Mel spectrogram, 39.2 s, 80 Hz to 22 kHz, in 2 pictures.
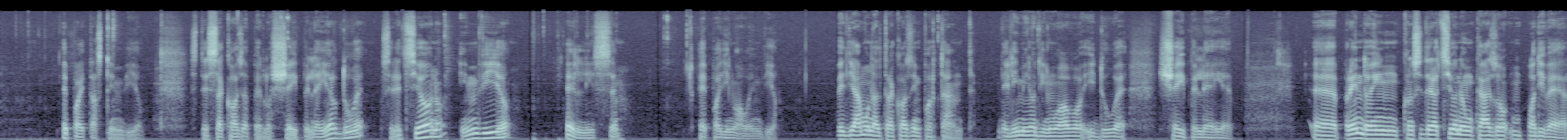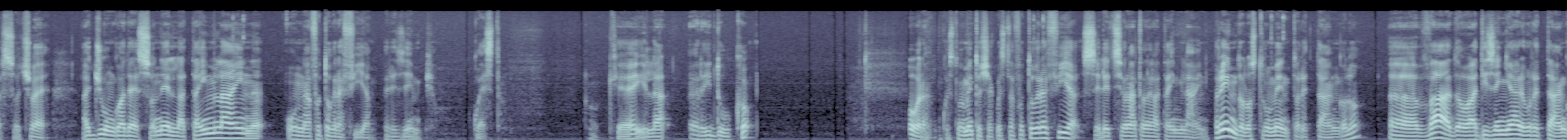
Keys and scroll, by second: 0.0-1.0 typing, 1.3 Return, 5.4 Return, 6.3-8.1 typing, 14.2 BackSpace.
